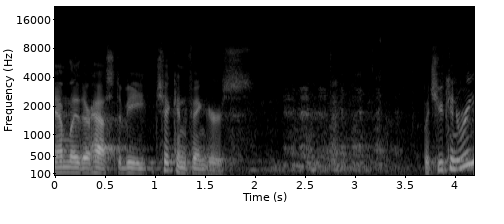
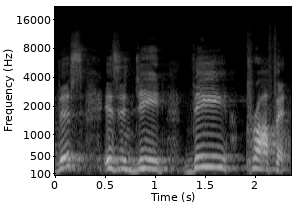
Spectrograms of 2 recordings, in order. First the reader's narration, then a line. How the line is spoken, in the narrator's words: they were so enthralled with his miracle that they exclaimed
